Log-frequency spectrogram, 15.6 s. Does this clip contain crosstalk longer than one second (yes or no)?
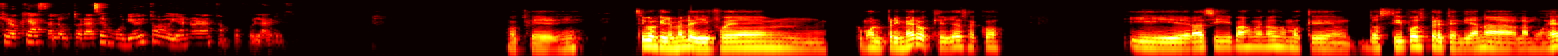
no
